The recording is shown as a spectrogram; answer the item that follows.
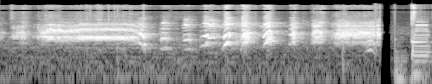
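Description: A person laughing hard: a long, high-pitched shriek of laughter about half a second in, then quick bursts of laughter that cut off suddenly just before the end.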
